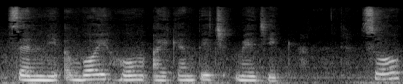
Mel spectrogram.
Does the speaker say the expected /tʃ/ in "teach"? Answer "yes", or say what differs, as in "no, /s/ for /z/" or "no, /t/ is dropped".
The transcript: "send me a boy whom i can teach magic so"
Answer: yes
